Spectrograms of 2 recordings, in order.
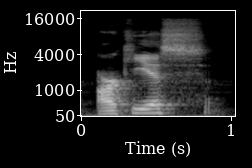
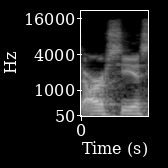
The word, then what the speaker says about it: Arceus: Excited to play the remakes, but more importantly, uh, they announced Pokemon Legends Arceus. I pronounced it Arceus since I was 13, but apparently it's Arceus.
